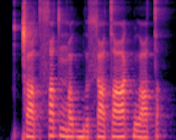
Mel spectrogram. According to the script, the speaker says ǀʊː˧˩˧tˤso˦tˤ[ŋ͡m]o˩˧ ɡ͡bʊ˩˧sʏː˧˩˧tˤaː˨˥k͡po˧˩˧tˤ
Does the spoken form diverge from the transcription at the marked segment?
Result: no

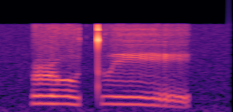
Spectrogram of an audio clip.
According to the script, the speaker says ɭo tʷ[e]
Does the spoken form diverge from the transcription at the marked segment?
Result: no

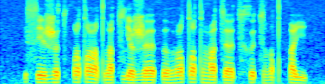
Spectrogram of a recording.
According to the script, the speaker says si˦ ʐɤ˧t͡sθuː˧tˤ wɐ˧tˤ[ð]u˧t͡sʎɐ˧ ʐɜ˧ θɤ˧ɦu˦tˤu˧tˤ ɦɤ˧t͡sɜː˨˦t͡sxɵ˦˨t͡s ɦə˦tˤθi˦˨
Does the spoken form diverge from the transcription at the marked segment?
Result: no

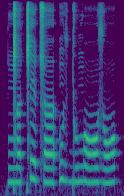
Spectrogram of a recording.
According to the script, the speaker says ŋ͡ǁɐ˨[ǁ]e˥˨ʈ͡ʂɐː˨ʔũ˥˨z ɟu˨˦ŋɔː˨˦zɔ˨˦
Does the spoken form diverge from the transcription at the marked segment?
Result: no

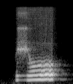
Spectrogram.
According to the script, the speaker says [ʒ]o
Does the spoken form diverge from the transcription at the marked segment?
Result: no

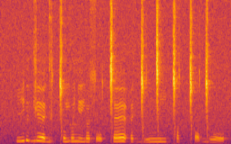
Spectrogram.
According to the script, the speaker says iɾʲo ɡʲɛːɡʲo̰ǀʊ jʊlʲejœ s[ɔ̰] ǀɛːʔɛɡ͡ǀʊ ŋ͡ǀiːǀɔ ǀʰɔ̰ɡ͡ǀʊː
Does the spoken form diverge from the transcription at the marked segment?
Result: yes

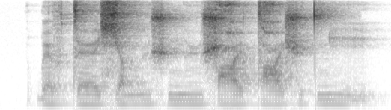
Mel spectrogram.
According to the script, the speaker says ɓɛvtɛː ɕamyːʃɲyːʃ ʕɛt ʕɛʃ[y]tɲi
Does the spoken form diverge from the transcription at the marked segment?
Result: no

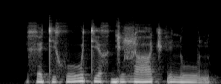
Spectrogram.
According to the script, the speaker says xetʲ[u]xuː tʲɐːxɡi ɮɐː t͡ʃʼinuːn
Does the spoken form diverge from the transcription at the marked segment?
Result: no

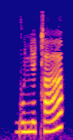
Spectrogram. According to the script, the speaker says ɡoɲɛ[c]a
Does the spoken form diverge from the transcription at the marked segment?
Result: no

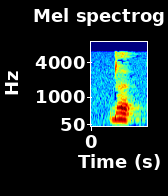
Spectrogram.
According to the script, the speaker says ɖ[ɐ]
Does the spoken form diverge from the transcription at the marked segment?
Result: no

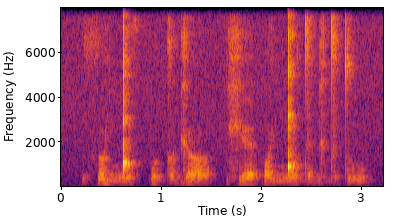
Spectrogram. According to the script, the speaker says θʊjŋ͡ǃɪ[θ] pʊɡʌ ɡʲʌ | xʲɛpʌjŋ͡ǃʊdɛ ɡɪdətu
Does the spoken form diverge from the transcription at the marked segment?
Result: no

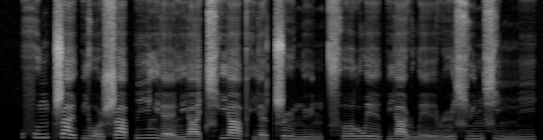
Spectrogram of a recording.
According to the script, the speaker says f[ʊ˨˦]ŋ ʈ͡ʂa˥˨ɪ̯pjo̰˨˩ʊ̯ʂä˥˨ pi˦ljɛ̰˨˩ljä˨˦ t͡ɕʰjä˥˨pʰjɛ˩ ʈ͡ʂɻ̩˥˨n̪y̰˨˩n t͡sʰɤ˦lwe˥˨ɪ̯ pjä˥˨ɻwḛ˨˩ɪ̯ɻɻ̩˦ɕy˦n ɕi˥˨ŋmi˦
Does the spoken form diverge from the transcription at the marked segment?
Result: yes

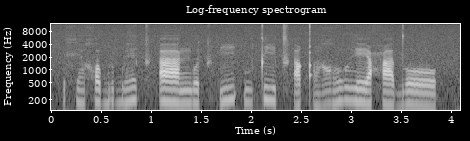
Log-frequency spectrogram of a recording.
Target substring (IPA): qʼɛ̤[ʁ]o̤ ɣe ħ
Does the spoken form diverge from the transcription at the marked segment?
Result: no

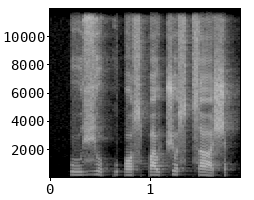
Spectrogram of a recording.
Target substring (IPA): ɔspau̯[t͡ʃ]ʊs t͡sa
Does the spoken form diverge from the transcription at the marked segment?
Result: no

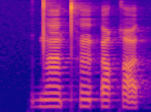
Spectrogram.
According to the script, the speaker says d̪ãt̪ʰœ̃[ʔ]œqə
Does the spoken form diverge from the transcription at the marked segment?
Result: no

